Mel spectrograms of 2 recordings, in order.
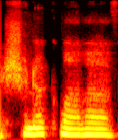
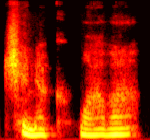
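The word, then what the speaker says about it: Chinuk Wawa: might hear different pronunciations you might hear shinuk wava versus chinuk wava either way it refers to the same thing which is the shinuk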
